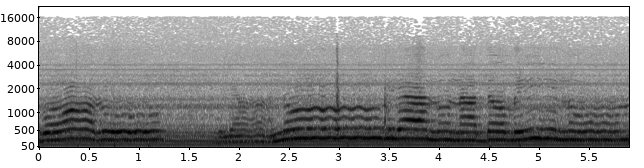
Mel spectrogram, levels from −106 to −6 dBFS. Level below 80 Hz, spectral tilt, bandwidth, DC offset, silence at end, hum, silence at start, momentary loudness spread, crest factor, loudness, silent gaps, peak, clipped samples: -38 dBFS; -9.5 dB/octave; 7.2 kHz; under 0.1%; 0 s; none; 0 s; 7 LU; 10 dB; -11 LUFS; none; 0 dBFS; under 0.1%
